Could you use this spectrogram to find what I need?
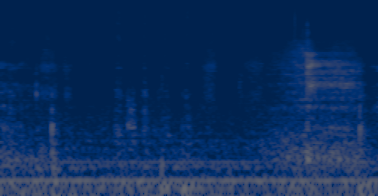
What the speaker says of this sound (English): I'm just going to go back in and just fix up some of those pencil lines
